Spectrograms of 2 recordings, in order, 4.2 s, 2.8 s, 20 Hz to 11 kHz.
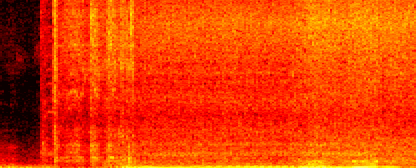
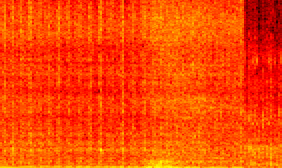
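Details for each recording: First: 2nd-gen Mini Cooper at idle with the drive belt friction wheel disengaged and locked: cranks, catches and settles to a smooth even idle, steady low rumble, no knocks or squeals; normal baseline before diagnosing a belt missing chunks. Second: Second-generation Mini Cooper idling with a busy, rapid rattling clatter caused by a drive belt with chunks missing, which drives the water pump via a friction wheel; a belt replacement made it quiet.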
